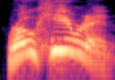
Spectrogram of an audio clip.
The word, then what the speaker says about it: Rohirrim: Wait a minute, I'm looking up the note of how to pronounce this. Rohirrim.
